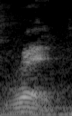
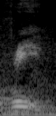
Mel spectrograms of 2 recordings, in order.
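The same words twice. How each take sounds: First: It is pronounced as the past-tense form. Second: It is pronounced as the present-tense form. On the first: The action already happened. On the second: The action happens now.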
